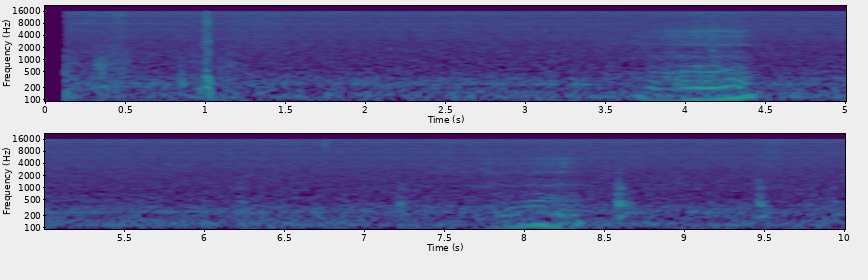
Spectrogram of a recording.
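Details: Snoring in an office: quiet, low snorting snores every few seconds in a quiet room.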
